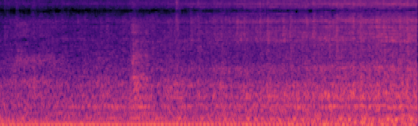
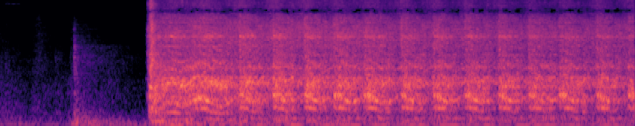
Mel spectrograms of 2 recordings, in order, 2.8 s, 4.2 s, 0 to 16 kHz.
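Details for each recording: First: Dodge D5N truck with 245 Hemi, first running after sitting 5 years: steady idle with a light, fast tapping from the front of the engine, which the owner puts down to everything still being a bit dry. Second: Dodge D5N truck with 245 Hemi six, first start after sitting 5 years, after a new terminal, new fuel line and fuel primed: catches at once and settles into a steady, even idle.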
